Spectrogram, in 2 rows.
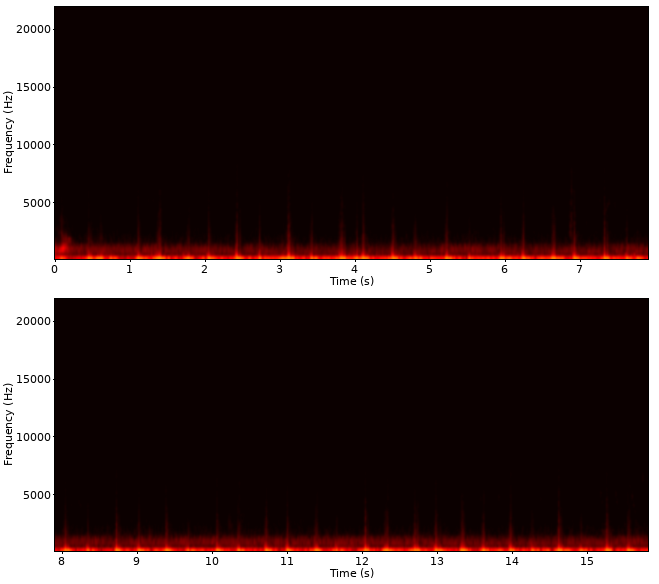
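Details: ASMR heartbeat sound: steady, regular low thumps at about 90 beats a minute over a faint hum; normal heartbeat.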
